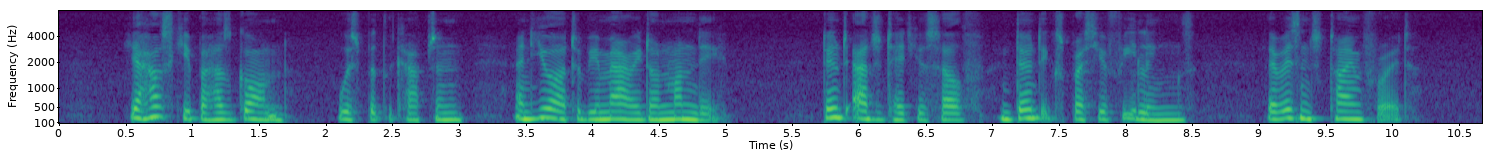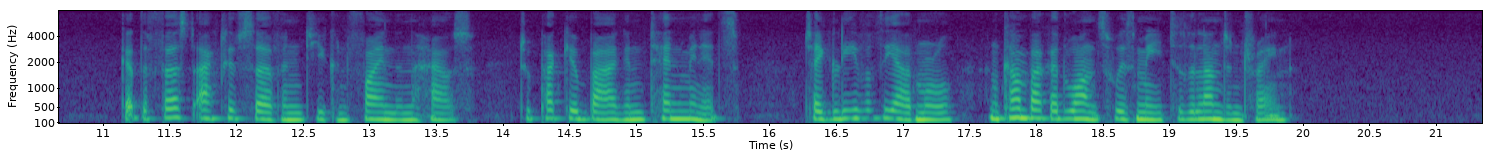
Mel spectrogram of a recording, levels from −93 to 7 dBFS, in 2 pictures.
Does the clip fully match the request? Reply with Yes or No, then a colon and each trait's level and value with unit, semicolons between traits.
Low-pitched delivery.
No: high, 190 Hz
